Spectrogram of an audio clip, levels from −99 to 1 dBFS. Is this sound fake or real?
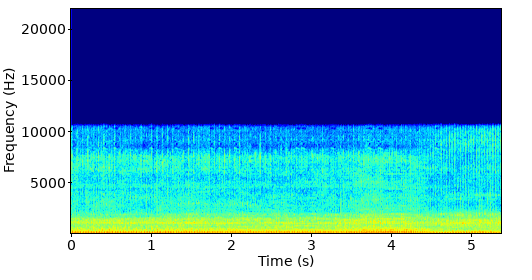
fake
